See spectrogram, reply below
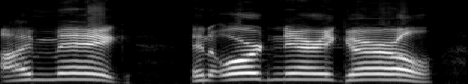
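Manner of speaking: booming, very loud, forceful, high voice. Describing a game character's party entrance to a friend, in a loud, forceful Meg impression. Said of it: "says in a very loud, forceful voice".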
